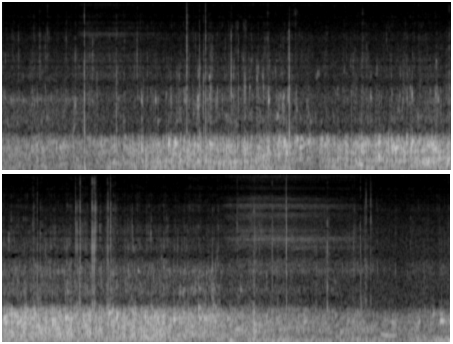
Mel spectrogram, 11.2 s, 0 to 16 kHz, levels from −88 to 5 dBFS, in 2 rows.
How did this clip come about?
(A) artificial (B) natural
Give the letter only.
B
